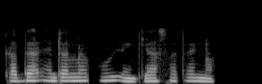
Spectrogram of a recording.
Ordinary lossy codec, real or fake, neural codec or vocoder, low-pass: none; fake; codec, 16 kHz in and 24 kHz out, 1.1 kbps, FireRedTTS-2 codec; 5.4 kHz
